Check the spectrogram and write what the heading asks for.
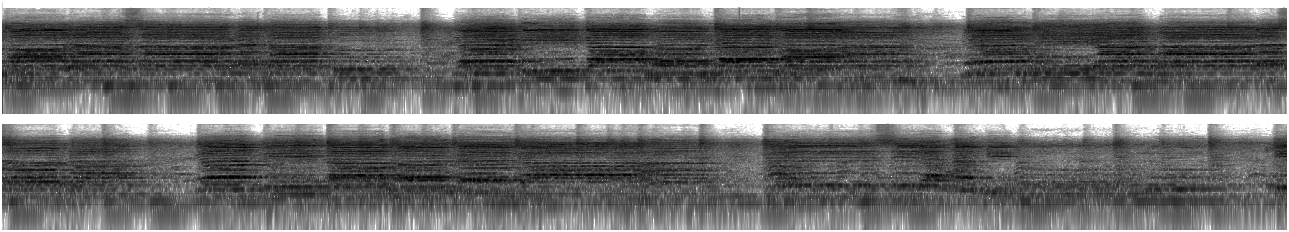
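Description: A mixed vocal group of women and men singing together, in phrases of about five seconds separated by short breaks.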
